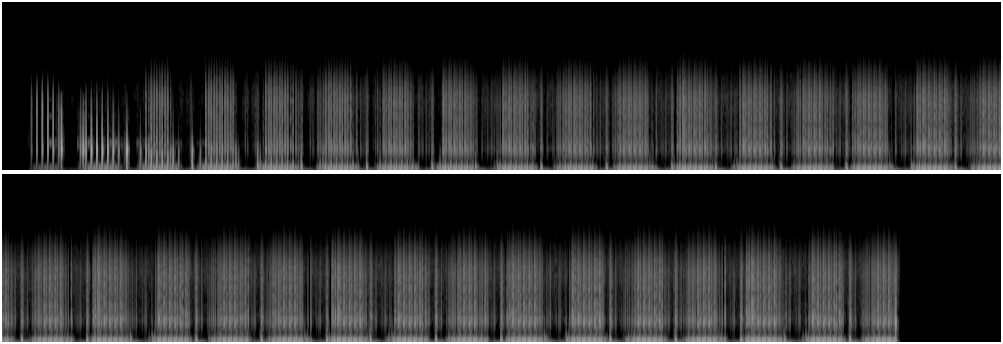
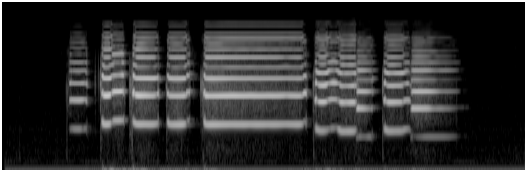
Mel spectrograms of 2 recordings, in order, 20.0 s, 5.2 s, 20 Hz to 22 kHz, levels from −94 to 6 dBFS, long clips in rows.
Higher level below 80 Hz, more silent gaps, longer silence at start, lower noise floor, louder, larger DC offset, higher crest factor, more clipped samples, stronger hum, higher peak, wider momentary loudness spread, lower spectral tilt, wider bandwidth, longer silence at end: first, -44 dBFS vs -60 dBFS; neither; second, 0.4 s vs 0.65 s; first, under -90 dBFS vs -66 dBFS; second, -42 LUFS vs -18 LUFS; neither; first, 24 dB vs 16 dB; neither; neither; second, -16 dBFS vs -6 dBFS; second, 7 LU vs 14 LU; first, -8 dB/octave vs 7 dB/octave; second, 5.6 kHz vs 14 kHz; first, 1.05 s vs 0.75 s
